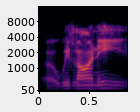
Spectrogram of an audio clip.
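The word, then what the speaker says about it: Weelaunee: to it as the wilana forest weilani is kind of how they say it in the area and we did some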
